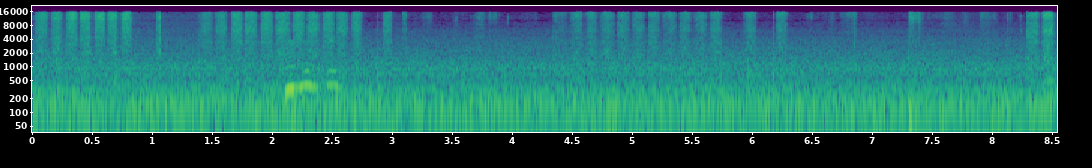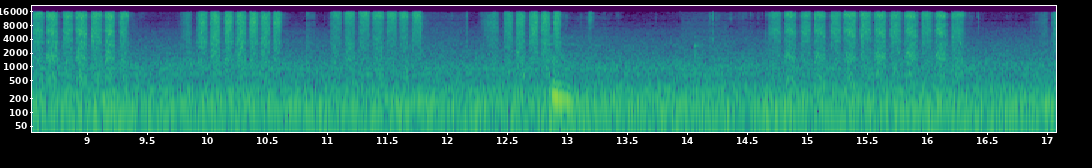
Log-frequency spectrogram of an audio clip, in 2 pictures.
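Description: Hand nail file scraping over acrylic nails in quick back-and-forth strokes, coming in several bursts with short pauses between them.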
